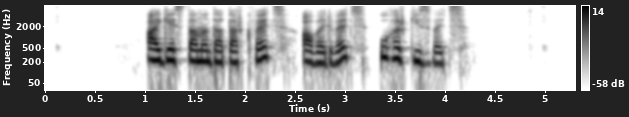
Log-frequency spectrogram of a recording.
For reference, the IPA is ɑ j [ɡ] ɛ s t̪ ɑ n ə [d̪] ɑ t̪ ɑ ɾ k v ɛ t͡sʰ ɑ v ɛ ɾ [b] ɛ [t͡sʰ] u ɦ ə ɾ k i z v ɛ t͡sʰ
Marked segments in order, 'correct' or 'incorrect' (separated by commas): correct, correct, incorrect, correct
